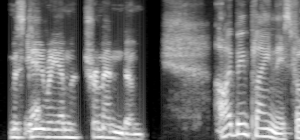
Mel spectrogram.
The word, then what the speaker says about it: Mysterium Tremedum: And in this episode, I'm absolutely delighted to have with me the Captain, the album called Mysterium, Tremedum. Have I pronounced that right, Captain? That's right. Mysterium, Tremedum.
